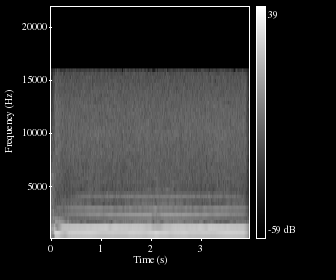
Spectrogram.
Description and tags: Created with audacity. I used different samples for attack and sustain of the flute and mixed them and tuned it at 587hz (D5)
Bamboo-Flute, Ethnic, Flute, Japanese-Flute, Shakuhachi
